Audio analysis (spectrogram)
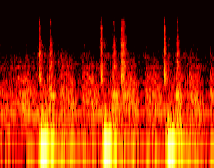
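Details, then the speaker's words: Geo Swift cold start in March on stale fuel with patched ignition, after repeated cranking: three sluggish, heavy cranking groans slowing down as the battery runs flat; slow cranking from weak battery, it starts on the last bit of charge. "oh come on on your mother's deathbed start I think that's all the batter's got"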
